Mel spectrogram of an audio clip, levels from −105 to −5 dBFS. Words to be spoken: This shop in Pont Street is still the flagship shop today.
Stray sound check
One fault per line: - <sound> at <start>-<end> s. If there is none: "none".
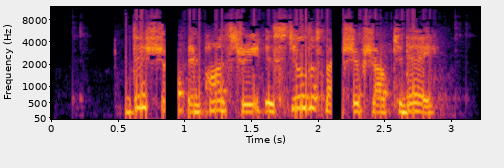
- dropout at 0.9-1.0 s
- dropout at 2.1-2.2 s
